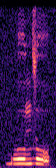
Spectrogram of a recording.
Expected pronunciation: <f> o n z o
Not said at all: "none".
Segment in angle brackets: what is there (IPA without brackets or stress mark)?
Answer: bʱ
